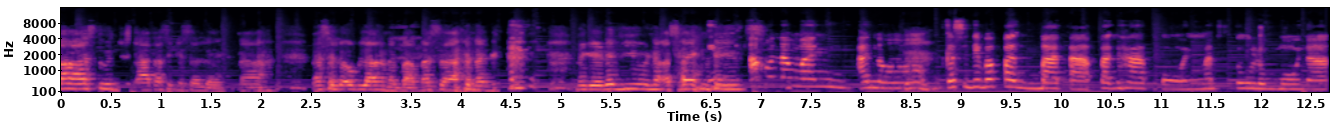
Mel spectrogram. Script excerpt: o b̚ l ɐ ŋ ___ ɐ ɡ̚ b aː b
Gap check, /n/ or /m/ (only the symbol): n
